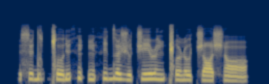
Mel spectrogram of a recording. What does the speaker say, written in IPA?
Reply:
s ø d ɔ ǀ o ɾ y θ ĩ ʔ ĩ θ i d̪ œ ʒ ɵ t͡ʃ e ɹ ĩ ǁ o ɳ o t͡ʃ ɑ ʃ ɑ̃

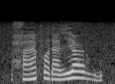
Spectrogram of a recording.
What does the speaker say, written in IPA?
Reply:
ħ æ̃ f ʌ ɾ æ ɣ ɪ ʕ ṳ

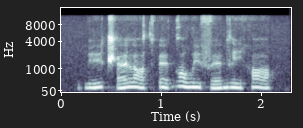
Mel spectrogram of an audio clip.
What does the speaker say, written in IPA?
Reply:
ɓ yː˩˧ t͡ʃʼ œ˩˧ l ɔ˧˩˧ t͡sʼ ø˧˩˧ ɡ ɔ˦˨ w y˦˨ f øː˩˧ ɡ l i˧˩˧ h ɔ˦˨

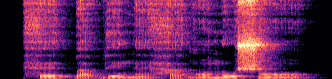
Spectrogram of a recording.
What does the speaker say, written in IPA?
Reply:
h ɛ˧ ɡ͡b a˨ b e˧ n ɛ̃˨ h a˨ ɡ ɔ̃˨˦ n o˦ ʃ ɔ̃˦˨

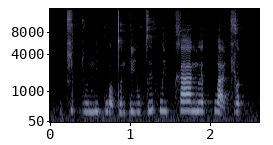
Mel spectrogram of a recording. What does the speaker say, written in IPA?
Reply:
t͡ɕ ə˨˩ p̚ z ṳ˨˩ n i̤˨˩ k w ɔ̰˧˨ t̪ o̰˧˨ n ɗ i˧˩ w t̪ ɨ˧ h w i˨˩ p̚ x aː˧ ŋ l ə˦˥ p̚ h w a̰ː˧˨ t͡ɕ ɔ˦˥ t̚

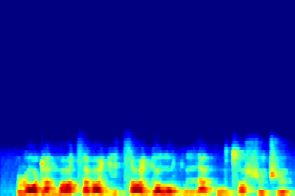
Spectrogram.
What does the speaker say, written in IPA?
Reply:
ɭ ɒ ɖ a m ɑ t͡s a ɽ ɑ ʎ i t͡s ɑ ʎ ʏ lˠ u ʎ u r a k u d͡z ɒ ʃ ʏ d͡ʒ ʏ

